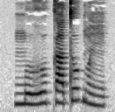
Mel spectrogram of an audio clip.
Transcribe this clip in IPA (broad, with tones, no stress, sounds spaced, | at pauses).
m u˨ ɣ u˧ k a˧ t u˦ ɡʷ ĩ˨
